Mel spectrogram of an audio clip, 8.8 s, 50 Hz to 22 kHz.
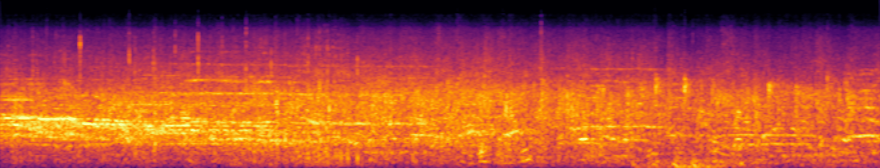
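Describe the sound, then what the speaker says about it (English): A graduation crowd at Fords Middle School applauds and cheers for the class of 2025, with dense sustained clapping and scattered shouts from a large audience filling the hall, while a voice carries over the top. "One more round of applause for the class of"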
